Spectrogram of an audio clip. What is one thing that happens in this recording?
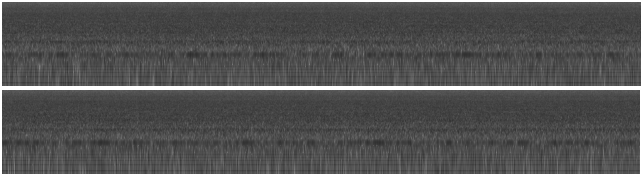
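An electric locomotive motor hums steadily.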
